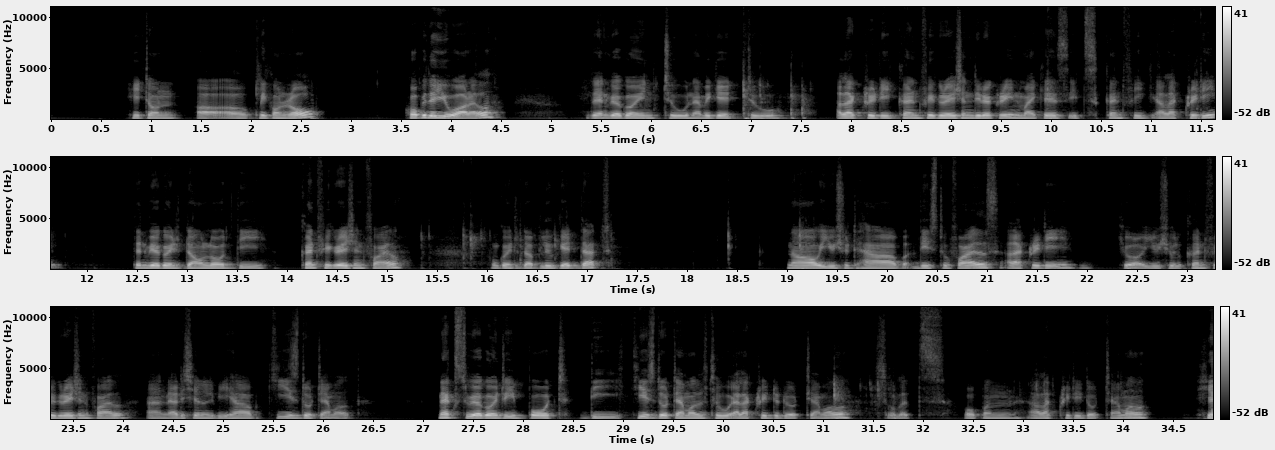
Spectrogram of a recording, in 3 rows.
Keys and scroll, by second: 5.9 alt+1, 6.6-7.5 typing, 9.9 ctrl+e, 11.4 Return, 15.0-16.4 typing, 16.6 ctrl+v, 17.1 Return, 18.4 ctrl+l, 19.1 typing, 19.5 Return, 31.1-33.8 typing, 33.9 Return.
